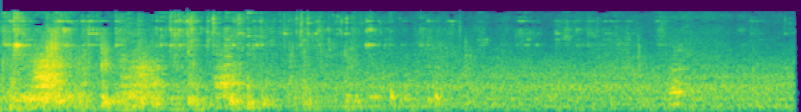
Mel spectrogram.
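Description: A dog whimpering in a few short cries during the first second or so, then quieting, with one brief sound near the end.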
